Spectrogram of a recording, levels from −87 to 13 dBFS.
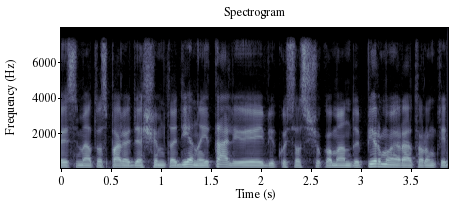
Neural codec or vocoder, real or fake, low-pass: vocoder, 24 kHz, 100 mel bands, Vocos; fake; 7.2 kHz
